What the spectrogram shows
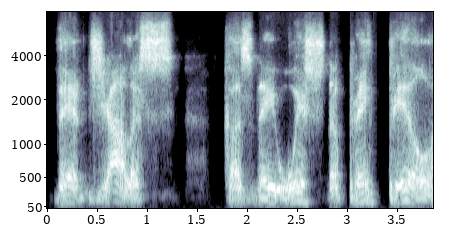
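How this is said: It is read in a put-on preacher voice.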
